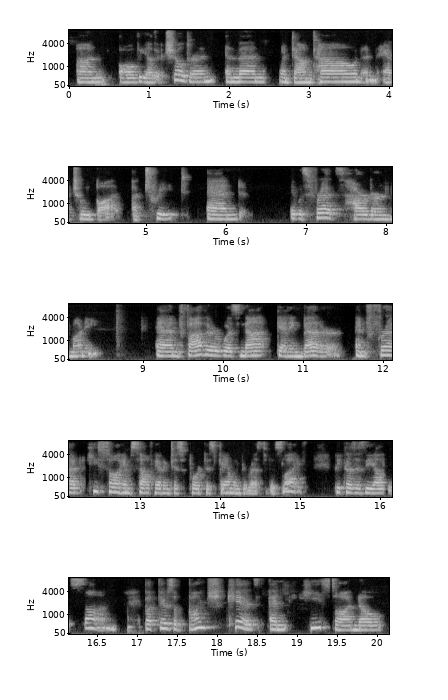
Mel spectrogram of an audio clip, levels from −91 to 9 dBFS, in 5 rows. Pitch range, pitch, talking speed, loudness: 175-205 Hz, 185 Hz, 165 wpm, -18 LUFS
